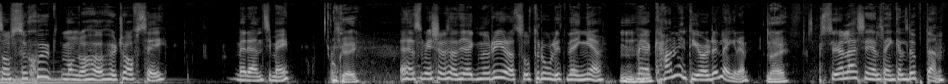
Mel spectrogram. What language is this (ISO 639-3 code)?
swe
